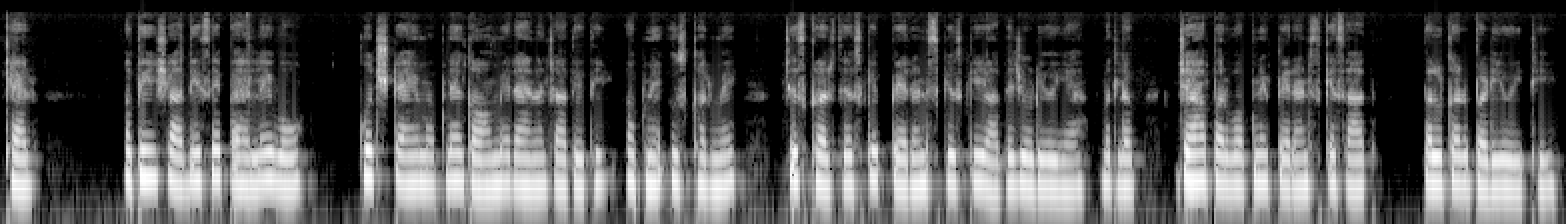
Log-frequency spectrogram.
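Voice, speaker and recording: A woman's voice: fairly high pitch, warm tone. A woman narrating a story in a casual, chatty way, talking straight to her listeners. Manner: chatty, addresses the listeners directly.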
